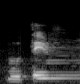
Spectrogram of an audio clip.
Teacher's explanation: Ya, mutim jadi gunnahnya masih ada ya. Jadi tidak sekedar mutim tapi ada gunnahnya dengan kadar 2 harokat.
